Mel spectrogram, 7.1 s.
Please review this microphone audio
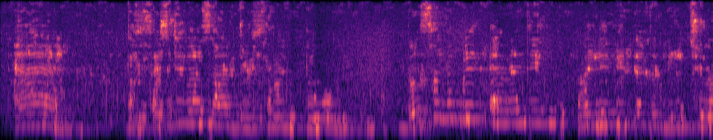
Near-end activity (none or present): none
